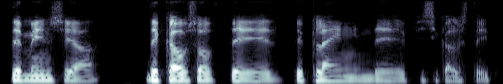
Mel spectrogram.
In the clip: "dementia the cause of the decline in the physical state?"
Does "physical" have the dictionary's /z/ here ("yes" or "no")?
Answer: no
